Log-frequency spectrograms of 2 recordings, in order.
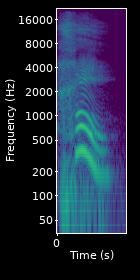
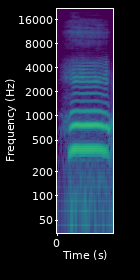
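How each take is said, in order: First: The first sound is a harsh, throaty rasp. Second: The first sound is a soft, plain breath. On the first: The speaker calls it right. "히읗 소리가 나오는 거기 때문에 해 이렇게 소리를 내주셔야 합니다" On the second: The speaker calls it wrong. "그냥 해 아니고요"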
